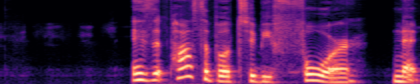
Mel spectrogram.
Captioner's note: speaking French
